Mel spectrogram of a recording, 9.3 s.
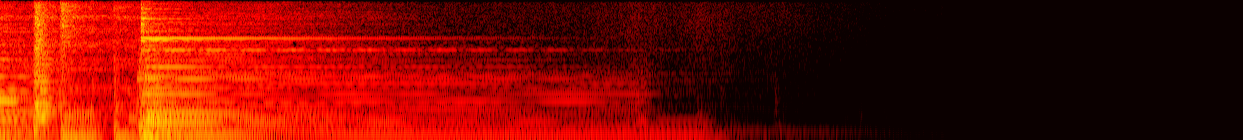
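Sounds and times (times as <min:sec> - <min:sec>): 
drums: 0:00.0 - 0:03.8
blues piano in A minor: 0:00.0 - 0:05.2
bass: 0:00.0 - 0:05.9.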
